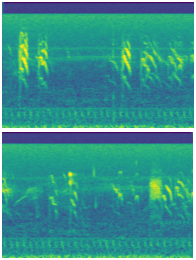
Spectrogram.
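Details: Group of black-winged stilts wandering through water at Sariska, India, give sharp, yapping notes in irregular bursts over a steady low engine-like hum.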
